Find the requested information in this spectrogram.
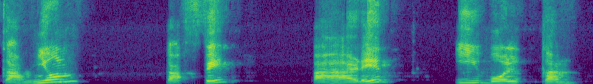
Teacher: son aquellas en las que la última sílaba es tónica, es decir, se carga la voz en la última sílaba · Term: palabras agudas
